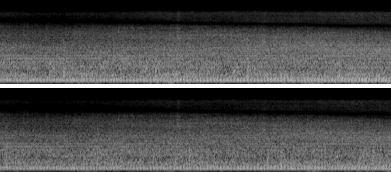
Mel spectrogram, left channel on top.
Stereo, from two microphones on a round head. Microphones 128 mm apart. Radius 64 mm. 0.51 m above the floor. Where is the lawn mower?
5° left (ahead or behind).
